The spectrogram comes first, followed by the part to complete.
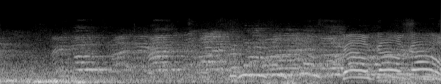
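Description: Spectators and coaches shouting encouragement to a wrestler, several voices overlapping over crowd chatter, with the loudest shouts in the second half.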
